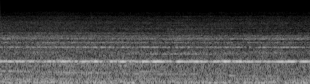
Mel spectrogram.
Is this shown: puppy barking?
no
